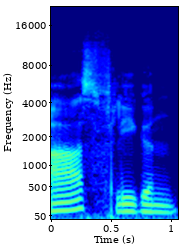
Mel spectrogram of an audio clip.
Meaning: plural of Aasfliege
- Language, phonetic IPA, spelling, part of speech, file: German, [ˈaːsˌfliːɡn̩], Aasfliegen, noun, De-Aasfliegen.ogg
